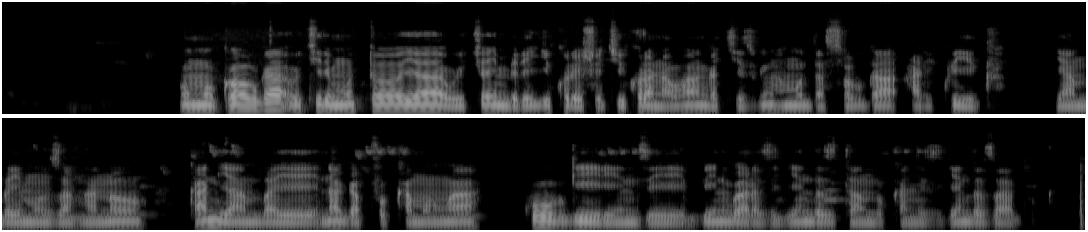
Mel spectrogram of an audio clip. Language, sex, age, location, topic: Kinyarwanda, male, 18-24, Nyagatare, education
